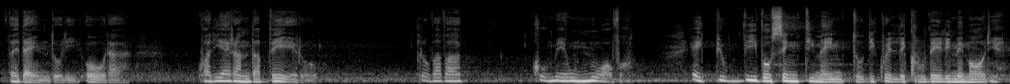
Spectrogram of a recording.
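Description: A man giving a theatrical reading of a classic novel, narrating in a measured storytelling manner. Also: mid-range voice, a little mellow. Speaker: reader. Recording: reverberant hall, faint room noise.

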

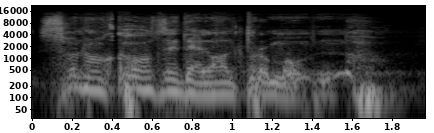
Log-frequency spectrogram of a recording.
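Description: Reader doing a loud, bitter gossiping old woman. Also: mid-range voice, huge pitch swings, a little slow, breathy edge, voice pushed down, full character voice. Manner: indignant ranting, shouting. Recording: long reverb.

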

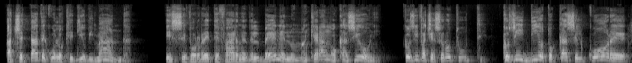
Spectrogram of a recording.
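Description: A man's voice: on the high side, very animated, normal speed, a little mellow, husky, voice pushed up, exaggerated voice. A man voicing a timid, fretful old village priest who whines and pities himself in an audiobook reading. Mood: complaining. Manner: whining, self-pitying.

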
